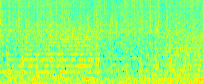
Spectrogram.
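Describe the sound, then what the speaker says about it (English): Heavy rain in the Wuthering Waves game falls as a steady, dense hiss and patter, even and unbroken, with faint music tones in the background. "The rain's getting heavier."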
